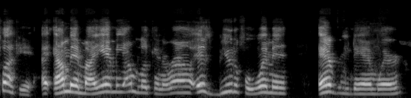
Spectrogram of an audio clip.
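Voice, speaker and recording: A woman's voice: a little high, normal speed, a little mellow, lo-fi sound. A woman in her thirties, a guest in a casual interview, telling stories bluntly with plenty of profanity. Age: 30s.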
